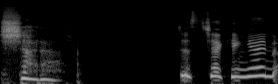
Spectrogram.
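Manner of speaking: fake modest voice. Retelling a woman's video line in a faux humble voice. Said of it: "I'm putting on my faux humble voice".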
